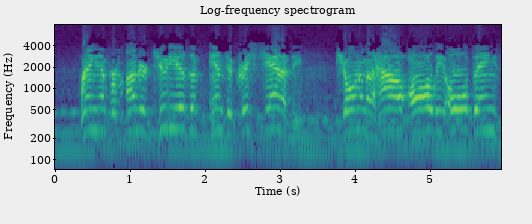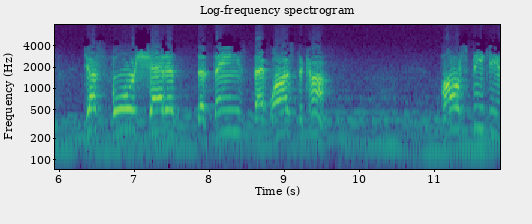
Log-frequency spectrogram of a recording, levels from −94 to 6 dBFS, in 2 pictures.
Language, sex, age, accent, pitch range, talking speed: English, male, 50-69, American, 245-270 Hz, 120 wpm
